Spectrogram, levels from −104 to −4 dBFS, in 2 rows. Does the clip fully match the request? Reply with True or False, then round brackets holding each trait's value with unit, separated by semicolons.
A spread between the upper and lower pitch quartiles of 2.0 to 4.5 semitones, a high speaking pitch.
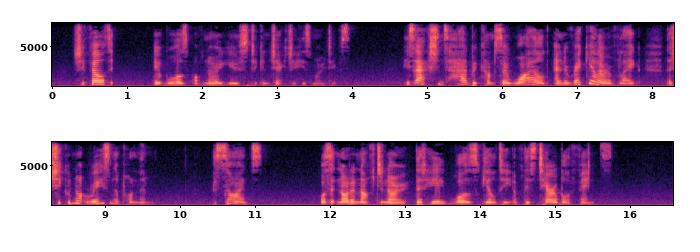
False (4.9 semitones; 220 Hz)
